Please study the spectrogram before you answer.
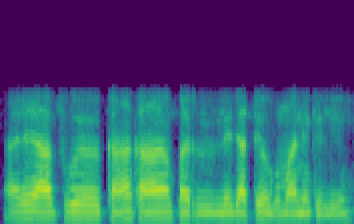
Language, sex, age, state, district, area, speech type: Hindi, male, 30-45, Uttar Pradesh, Mau, rural, conversation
